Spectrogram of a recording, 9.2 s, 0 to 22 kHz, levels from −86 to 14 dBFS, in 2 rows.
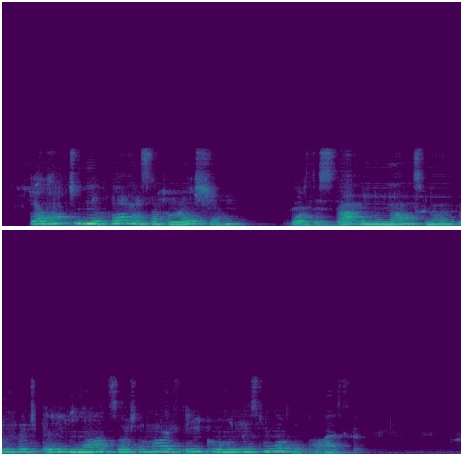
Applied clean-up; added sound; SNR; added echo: neural separator model SepFormer DNS4.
